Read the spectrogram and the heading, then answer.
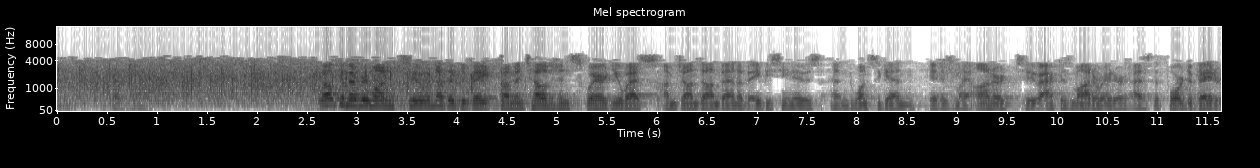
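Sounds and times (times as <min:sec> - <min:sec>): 
audience round of applause: 0:00.0 - 0:04.7
speech: 0:02.6 - 0:11.6.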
